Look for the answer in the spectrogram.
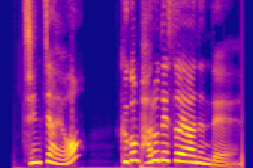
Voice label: surprise, monologue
